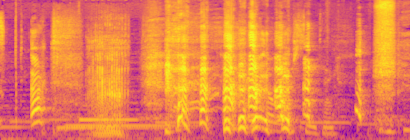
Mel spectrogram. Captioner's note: snarls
